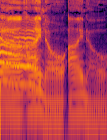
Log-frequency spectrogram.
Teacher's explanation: so here we're kind of putting more stress on the I know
